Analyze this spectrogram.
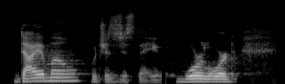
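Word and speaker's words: daimyo: in Japan there is I believe it's pronounced Damo which is just a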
